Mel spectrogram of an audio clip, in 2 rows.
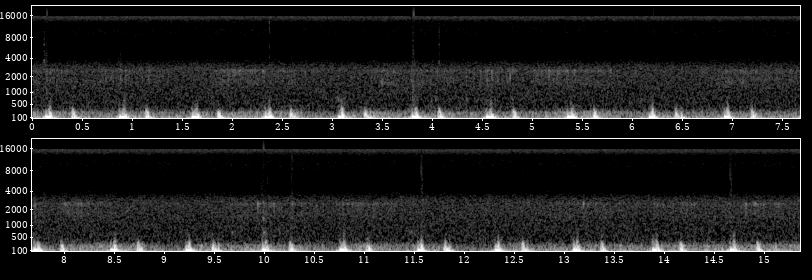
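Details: Resting heartbeat recorded at Erb's point while sitting at a desk, described as skippy lately: heart sounds about 78 a minute with uneven rhythm and occasional pauses, fitting skipped beats.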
